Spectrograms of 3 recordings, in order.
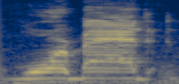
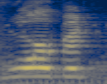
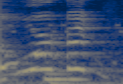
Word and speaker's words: Warbid: The murder weapon was likely the Warbad. dagger which was used in the rite. Excuse me, it's pronounced Warbid. It's the Warbid.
